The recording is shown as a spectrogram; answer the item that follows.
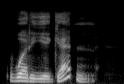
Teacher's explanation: The T in what hit the Y in you and became a ch or a soft J sound.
